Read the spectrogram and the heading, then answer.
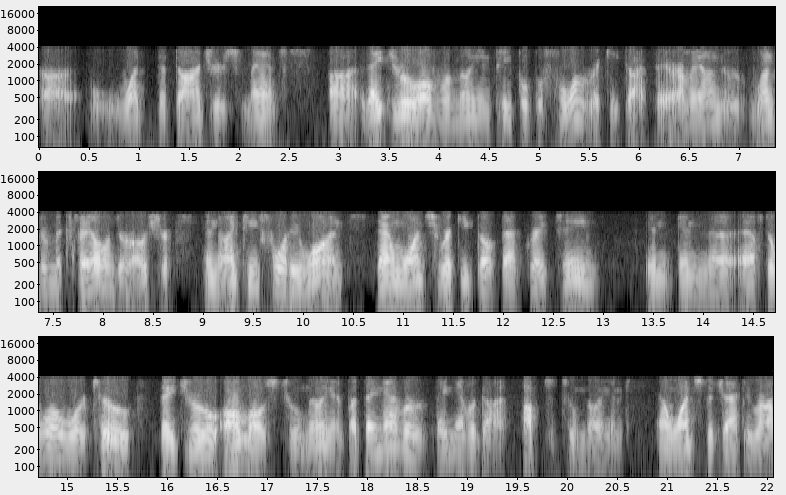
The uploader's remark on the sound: will call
